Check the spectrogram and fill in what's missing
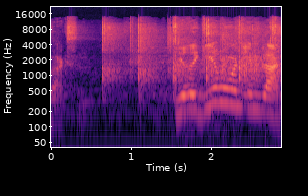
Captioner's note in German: Beifall AfD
